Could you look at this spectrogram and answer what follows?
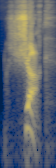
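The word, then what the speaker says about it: Shough: Oh, for pronunciation. Shuck. Yeah, Shuck.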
